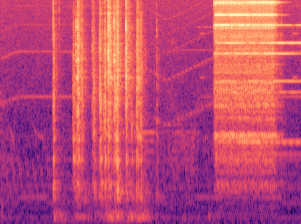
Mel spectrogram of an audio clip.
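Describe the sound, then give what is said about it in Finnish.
A short run of clattering, rattling clicks as a telephone receiver is put back in place, then after a brief pause a single loud burst of an old telephone bell ringing, bright and metallic, lasting under a second with no one talking. “Jaha, se aloittaakin heti. Vastaisitko?”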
